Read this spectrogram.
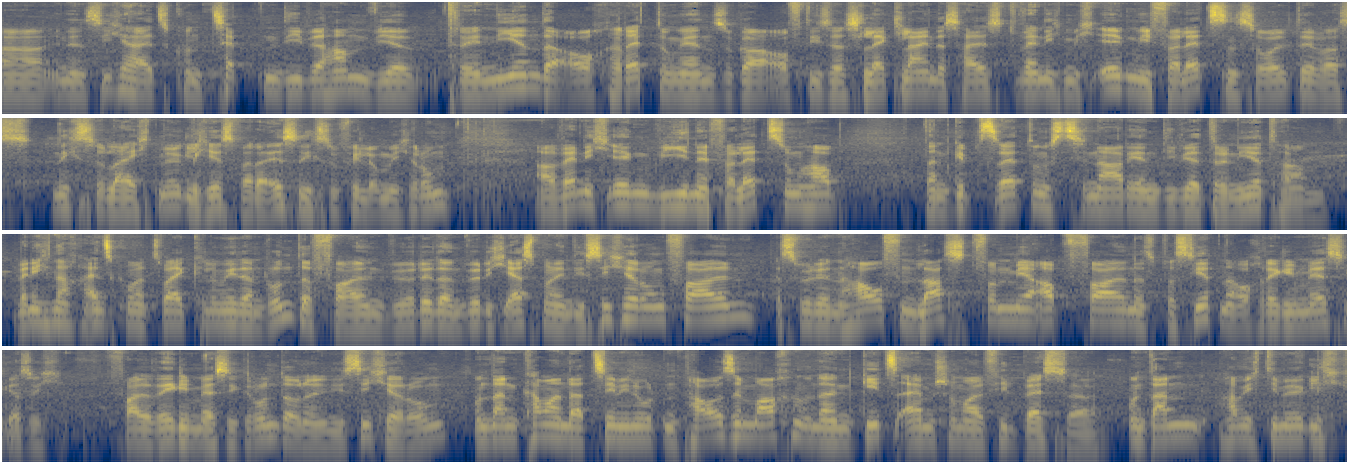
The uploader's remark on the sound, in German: Diesmal live von der Frankfurter Buchmesse.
